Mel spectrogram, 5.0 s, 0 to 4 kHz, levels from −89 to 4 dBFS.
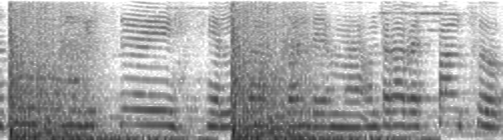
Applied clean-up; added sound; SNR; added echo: none; Explosion; -3 dB; reverberation time 0.2 s.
